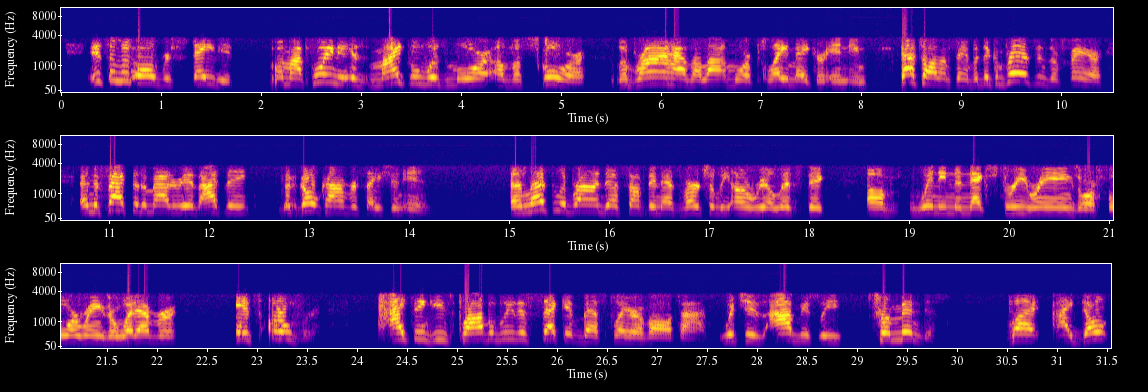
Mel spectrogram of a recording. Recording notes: Call into the show moments after their team was crowned NBA Champions.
